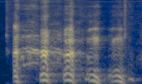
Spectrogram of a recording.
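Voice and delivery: high, loud burst of laughing; short laugh. Real, not acted. Host done arguing with caller, laughing it off. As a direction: let out a quick, loud laugh. Laughs after dropping the argument.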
